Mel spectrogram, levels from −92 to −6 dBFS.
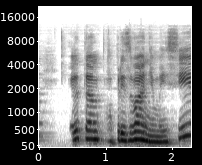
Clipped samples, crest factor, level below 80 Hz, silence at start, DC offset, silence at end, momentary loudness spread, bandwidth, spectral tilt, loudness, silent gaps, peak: under 0.1%; 14 dB; -44 dBFS; 0 s; under 0.1%; 0 s; 8 LU; 11.5 kHz; -6.5 dB/octave; -16 LUFS; none; -2 dBFS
